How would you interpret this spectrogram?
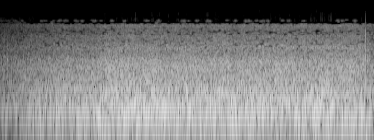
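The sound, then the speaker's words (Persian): A steady, loud roar of floodwater after heavy rain rushes through the streets of the village of Vorukh, Isfara, a dense continuous wash of noise that swells in over the first second and then holds without a break. No voices. “در نوارهایی که کاربران فرستادند دیده می شود که کوچه های دهه ورخ در زیر آب قرار دارند و ساکنان تلاش دارند اشیای روزگار خود را از آب بیرون کنند.”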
